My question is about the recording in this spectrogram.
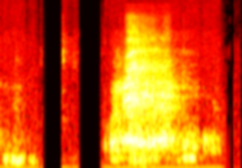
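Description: Faint breath noise close to the microphone, a soft exhale starting about a second in and lasting about a second; otherwise near silence.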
